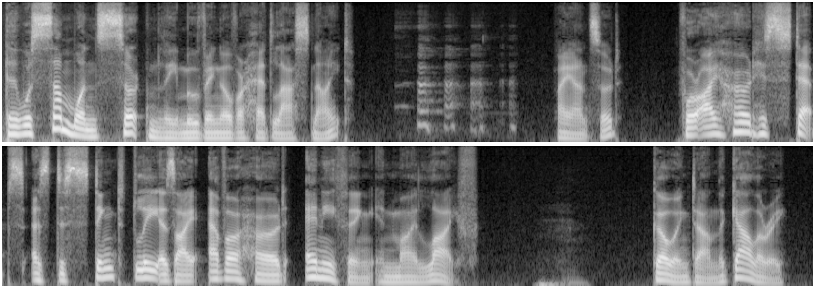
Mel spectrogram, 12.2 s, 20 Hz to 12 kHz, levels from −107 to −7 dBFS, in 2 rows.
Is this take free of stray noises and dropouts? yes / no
no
